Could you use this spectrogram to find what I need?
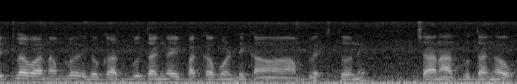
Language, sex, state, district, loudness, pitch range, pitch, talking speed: Telugu, male, Andhra Pradesh, Srikakulam, -27 LUFS, 100-125 Hz, 115 Hz, 140 wpm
